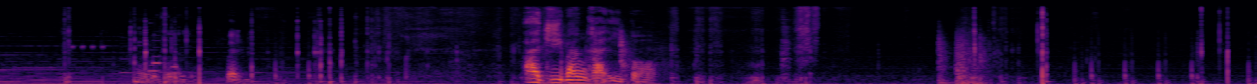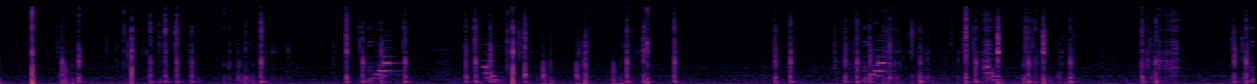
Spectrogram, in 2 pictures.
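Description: Short menu beeps and clicks sound.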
